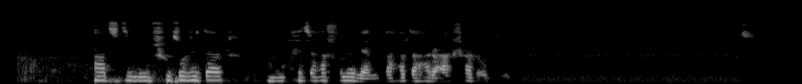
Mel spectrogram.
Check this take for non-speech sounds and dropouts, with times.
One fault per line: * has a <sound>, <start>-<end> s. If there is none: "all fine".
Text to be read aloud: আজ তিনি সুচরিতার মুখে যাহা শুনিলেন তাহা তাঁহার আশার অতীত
all fine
